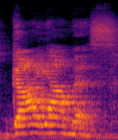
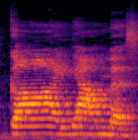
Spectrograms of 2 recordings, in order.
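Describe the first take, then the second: First: The name is said as Guy-a-mas. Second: The name is said as Guy-a-mas.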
